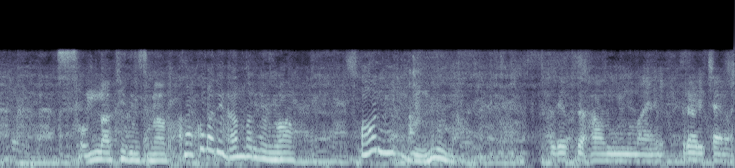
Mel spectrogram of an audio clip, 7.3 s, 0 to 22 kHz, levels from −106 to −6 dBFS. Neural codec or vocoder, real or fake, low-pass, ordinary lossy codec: codec, 16 kHz, 4 kbps, FreqCodec, smaller model; fake; 7.2 kHz; none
